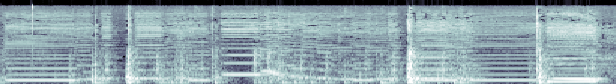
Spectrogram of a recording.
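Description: A simple software synthesizer tone, Reaper's built-in ReaSynth played live from a USB MIDI keyboard controller: a short run of single notes, some held about a second, others quicker.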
